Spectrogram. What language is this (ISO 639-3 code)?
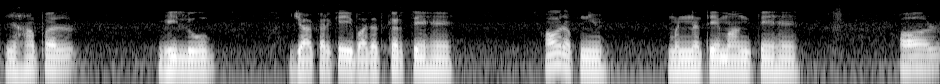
urd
